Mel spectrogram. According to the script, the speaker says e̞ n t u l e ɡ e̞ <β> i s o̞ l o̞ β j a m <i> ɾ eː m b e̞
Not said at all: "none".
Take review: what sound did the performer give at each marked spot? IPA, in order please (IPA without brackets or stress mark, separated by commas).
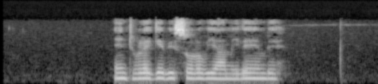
β, i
